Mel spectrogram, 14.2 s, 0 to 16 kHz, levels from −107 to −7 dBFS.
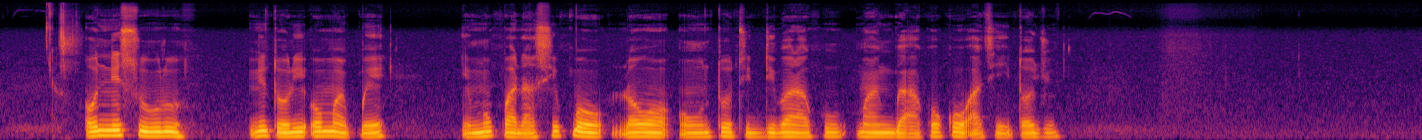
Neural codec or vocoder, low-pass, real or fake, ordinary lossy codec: none; 14.4 kHz; real; none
